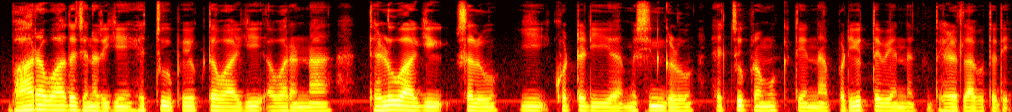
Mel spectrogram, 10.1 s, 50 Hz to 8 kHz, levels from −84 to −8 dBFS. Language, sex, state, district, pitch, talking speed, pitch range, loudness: Kannada, male, Karnataka, Dharwad, 100 Hz, 85 wpm, 95-105 Hz, -20 LUFS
